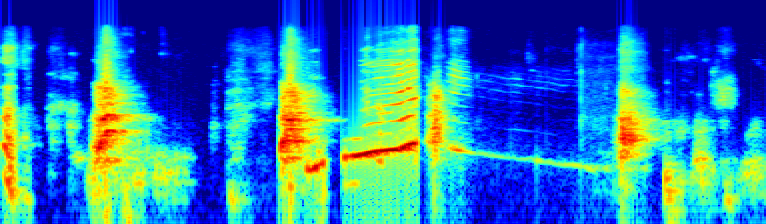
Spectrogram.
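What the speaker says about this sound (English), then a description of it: "there's dogs barking" Several sharp dog barks ring out at irregular intervals, mixed with a drawn-out whine, close by and loud in an otherwise quiet space.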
